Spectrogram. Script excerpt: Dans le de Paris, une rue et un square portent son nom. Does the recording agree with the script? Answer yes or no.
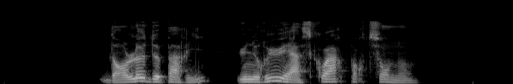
yes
